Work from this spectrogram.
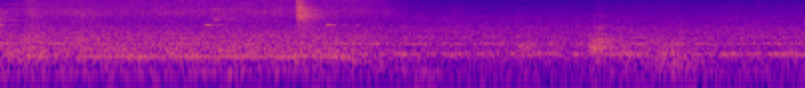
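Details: CNC milling tap-test chatter demonstration with coolant on the tool: steady high ringing tone over the cutting noise, fading as the pass ends; unstable cut (chatter), with the later stable cut differing only in spindle speed.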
